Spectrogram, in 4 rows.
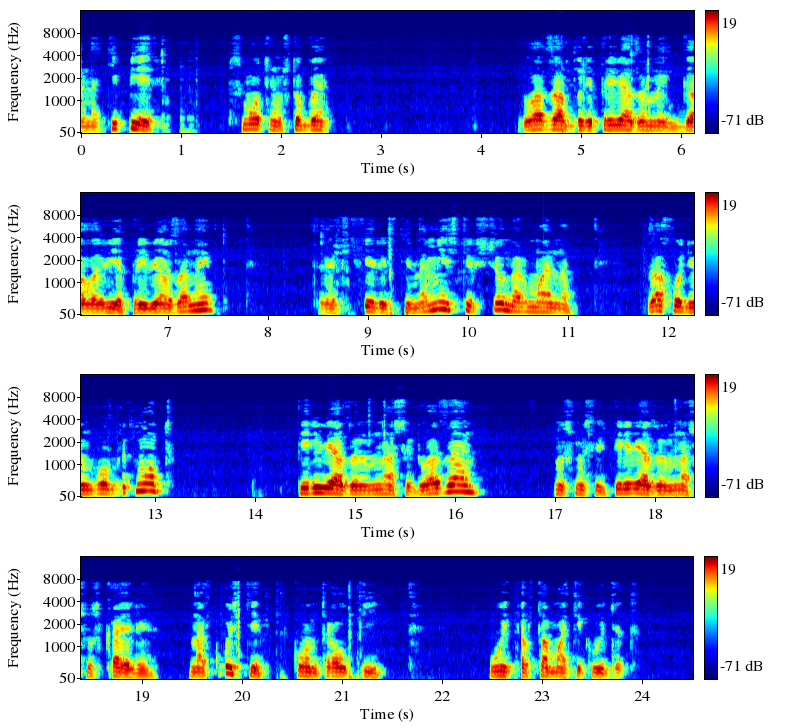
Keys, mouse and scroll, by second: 5.2 shift+middle click, 8.0-9.0 middle drag, 9.6 KP_3, 11.8-13.2 drag, 21.2 ctrl+p.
